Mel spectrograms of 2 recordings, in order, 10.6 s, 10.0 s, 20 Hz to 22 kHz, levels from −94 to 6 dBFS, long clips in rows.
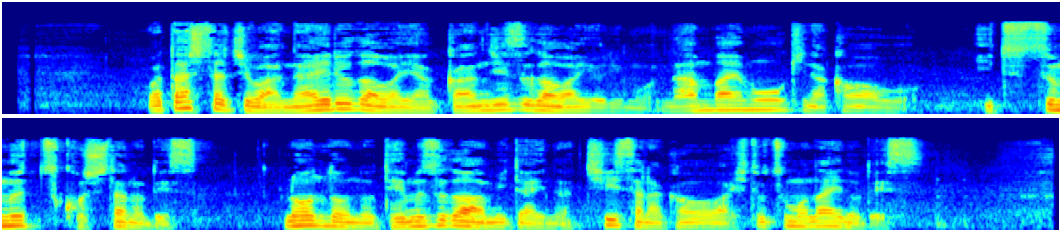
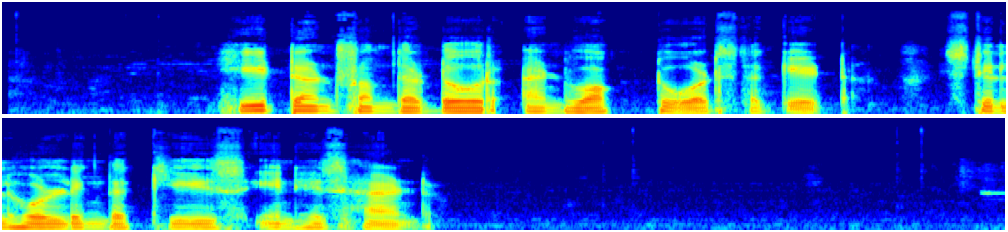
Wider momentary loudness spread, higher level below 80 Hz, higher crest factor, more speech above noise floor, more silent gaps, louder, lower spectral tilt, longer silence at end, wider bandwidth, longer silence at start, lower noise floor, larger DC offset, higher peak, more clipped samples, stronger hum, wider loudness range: about the same, 11 LU vs 12 LU; second, -64 dBFS vs -50 dBFS; about the same, 20 dB vs 20 dB; second, 36 dB vs 49 dB; neither; second, -25 LUFS vs -22 LUFS; second, -5.5 dB/octave vs -7.5 dB/octave; second, 0.7 s vs 2.9 s; second, 11.5 kHz vs 14.5 kHz; second, 0.75 s vs 1.1 s; second, -61 dBFS vs -70 dBFS; neither; about the same, -4 dBFS vs -4 dBFS; neither; neither; second, 3 LU vs 10 LU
